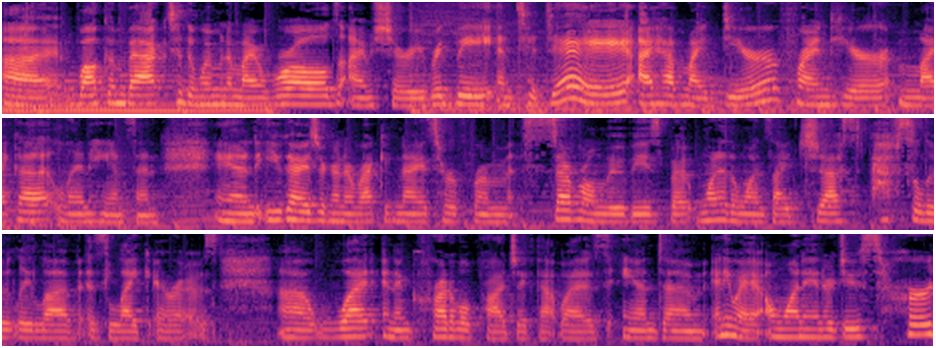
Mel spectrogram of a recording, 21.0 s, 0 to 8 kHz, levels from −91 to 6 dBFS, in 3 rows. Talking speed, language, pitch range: 175 wpm, English, 160-190 Hz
